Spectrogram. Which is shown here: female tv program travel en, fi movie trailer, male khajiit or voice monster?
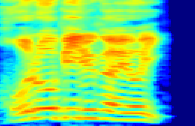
voice monster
